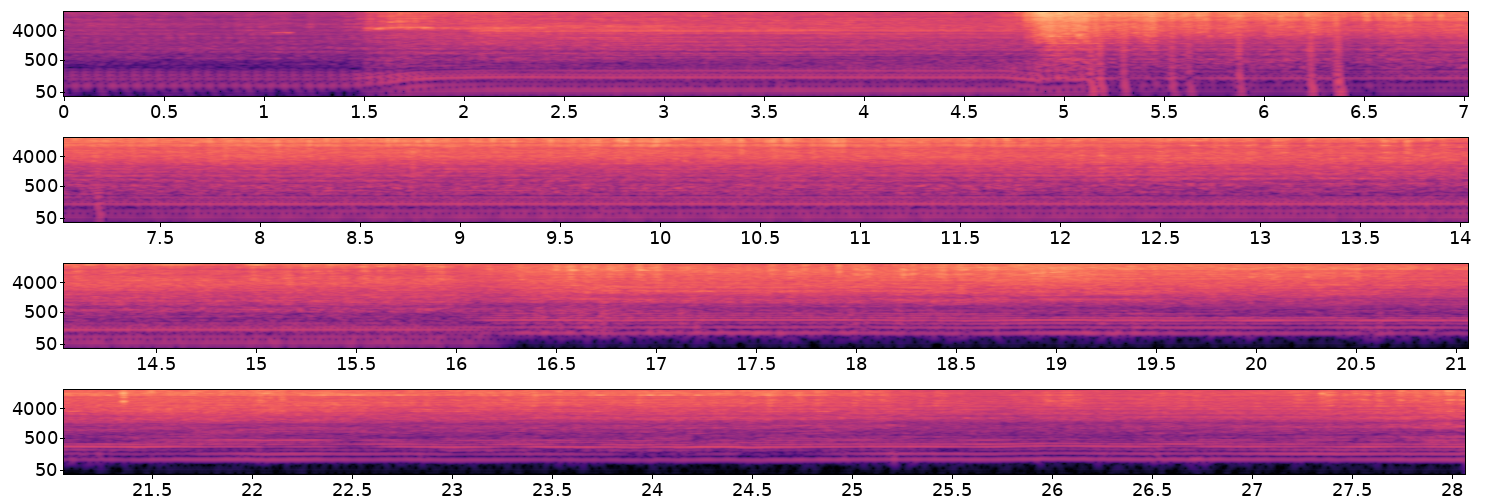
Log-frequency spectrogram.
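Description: Hustler Raptor zero-turn mower's engine running, stepping up in speed about a second and a half in. A few seconds later comes a brief clatter as the mowing deck is engaged; the deck carries string cutters instead of steel blades. From about sixteen seconds the mower is being driven across the grass, its engine note wavering.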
